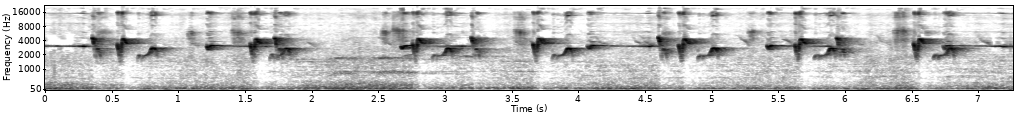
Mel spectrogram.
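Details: Bar-winged prinia, a local bird in fighting mode, singing actively: sharp snapping clicks joined to high, flat whistled notes with short downslurs, in bursts about once a second. Faint background hiss.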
